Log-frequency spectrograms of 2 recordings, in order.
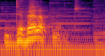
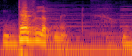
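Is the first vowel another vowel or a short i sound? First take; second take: short i; another vowel. First: The first syllable has a short i vowel. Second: The first syllable has a different, non-i vowel. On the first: The speaker calls it right. "डी पे छोटी ई की मात्रा लगा दीजिए" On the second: The speaker calls it wrong. "ना कि डेवलपमेंट"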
